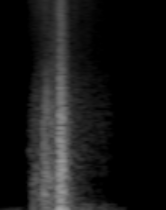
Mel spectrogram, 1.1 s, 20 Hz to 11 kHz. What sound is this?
Jacket/Cloth Rustle 5
One of many recordings of me waving my jacket around in a soundproofed room.
air, cape, cloth, clothes, coat, feathers, flap, fly, jacket, jump, rustle, whip, whoosh, wind, woosh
